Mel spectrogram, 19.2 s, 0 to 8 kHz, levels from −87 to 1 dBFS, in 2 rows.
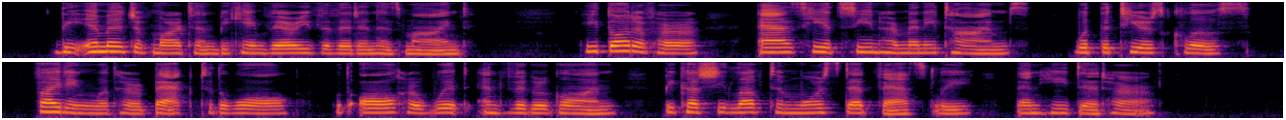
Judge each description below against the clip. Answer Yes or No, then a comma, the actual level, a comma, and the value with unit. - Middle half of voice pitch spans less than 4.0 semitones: Yes, average, 3.5 semitones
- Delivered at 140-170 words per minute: Yes, average, 155 wpm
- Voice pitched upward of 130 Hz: Yes, medium, 185 Hz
